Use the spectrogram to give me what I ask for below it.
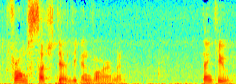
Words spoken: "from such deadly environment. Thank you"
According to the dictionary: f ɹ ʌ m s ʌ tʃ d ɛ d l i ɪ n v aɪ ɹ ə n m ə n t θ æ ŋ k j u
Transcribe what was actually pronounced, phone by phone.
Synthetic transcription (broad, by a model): f ɹ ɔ m s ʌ tʃ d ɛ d l i ɪ n v aɪ ɹ ə n m ə n t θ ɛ ŋ k j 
